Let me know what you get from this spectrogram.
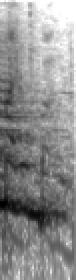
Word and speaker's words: Maluma: Bueno, vamos a escuchar un tema de Maluma. De Maluma. – Maluma. – Bueno, no me sale pronunciar. – No, Maluma.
